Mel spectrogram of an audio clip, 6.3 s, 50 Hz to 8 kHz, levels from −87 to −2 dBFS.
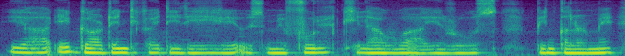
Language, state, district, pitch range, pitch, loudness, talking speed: Hindi, Arunachal Pradesh, Lower Dibang Valley, 165-175 Hz, 170 Hz, -15 LUFS, 155 wpm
